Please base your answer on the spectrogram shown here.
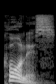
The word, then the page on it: cornice: anglais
